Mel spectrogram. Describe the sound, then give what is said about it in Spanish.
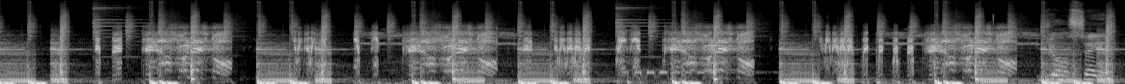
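A loud hip-hop beat with heavy bass hits and choppy, stuttering breaks, with what sounds like turntable scratching cutting in and out over the rhythm. No one talks over it. “Mm, en lo que escuchamos una canción, lo confirmo.”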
